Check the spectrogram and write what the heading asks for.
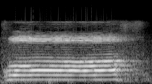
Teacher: زبان کا جو آخر حصہ ہے وہ کوے میں، جب کوے کے حصے پہ لگائیں گے تو قاف کی آواز پیدا ہوگی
